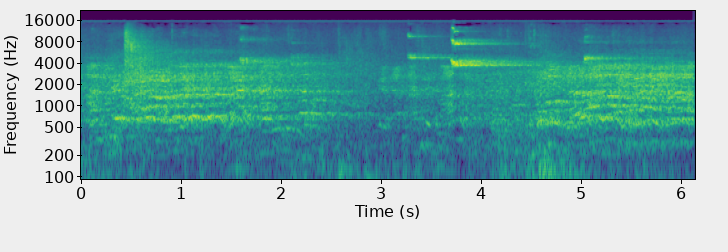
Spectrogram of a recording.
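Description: Many young players' voices and shouts echoing in a large sports hall, with balls bouncing on the court floor. A few short high squeaks come between about one and a half and five seconds in.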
